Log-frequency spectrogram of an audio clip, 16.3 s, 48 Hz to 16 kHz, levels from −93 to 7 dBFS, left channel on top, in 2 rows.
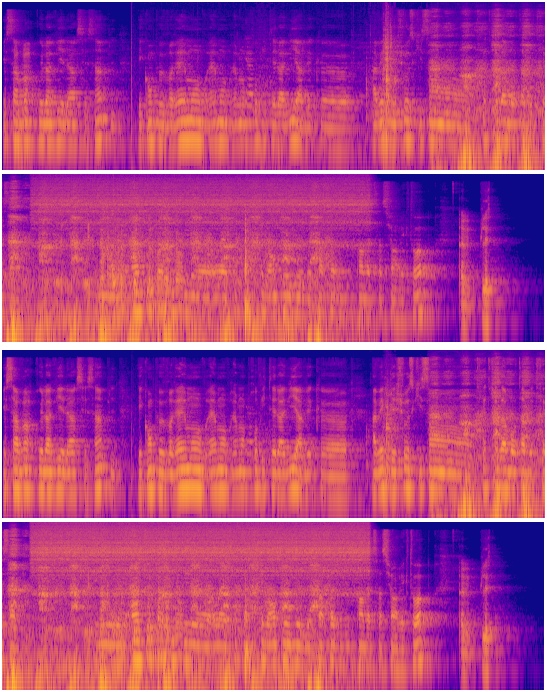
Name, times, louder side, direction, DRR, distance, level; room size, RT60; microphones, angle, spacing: voice 1, 0.0-1.7 2.0-8.6 9.5-14.8, right 3 dB, 85° right, 0.7 m, -25 dB
sound 1, 1.9-2.0 2.2-12.7, left 4 dB, 70° left, 0.5 m, -34 dB
Breathing, 6.4-13.2, right 1 dB, 20° right, 1.0 m, -25 dB
sound 2, 8.5-13.7, right 6 dB, 40° right, 0.7 m, -25 dB
voice 2, 9.0-10.9 15.0-15.5, left 1 dB, 10° left, 0.3 m, -29 dB
7.9 x 5.4 x 5.4 m
head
